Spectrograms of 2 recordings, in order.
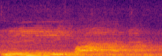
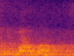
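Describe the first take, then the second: First: A long vowel runs smoothly into the m. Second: A catch closes the throat before the m. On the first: The speaker calls it right. "harus diganti cocoknya sebelumnya" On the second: The speaker calls it wrong. "aslinya si ikmanan karena ada dua hamzah"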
